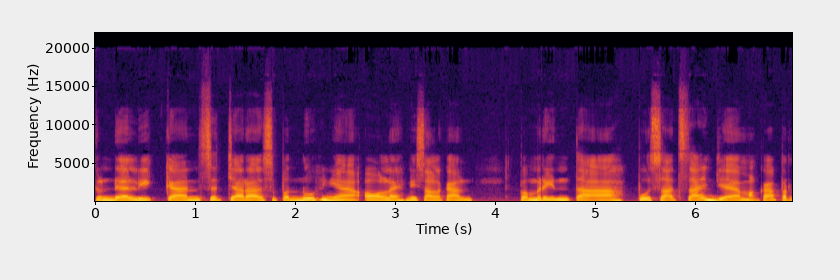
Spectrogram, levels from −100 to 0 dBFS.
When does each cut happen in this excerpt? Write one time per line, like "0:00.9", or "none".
none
